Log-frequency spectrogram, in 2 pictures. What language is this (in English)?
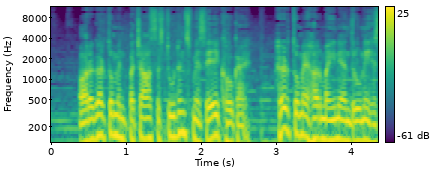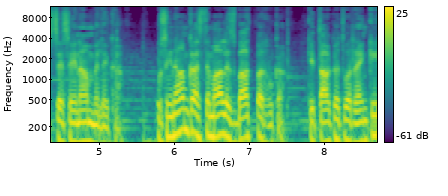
Hindi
